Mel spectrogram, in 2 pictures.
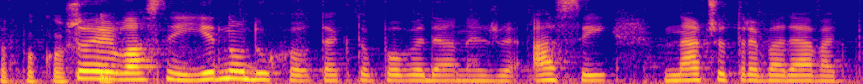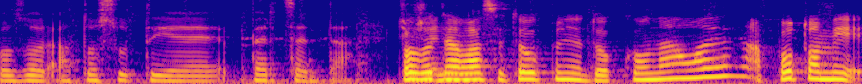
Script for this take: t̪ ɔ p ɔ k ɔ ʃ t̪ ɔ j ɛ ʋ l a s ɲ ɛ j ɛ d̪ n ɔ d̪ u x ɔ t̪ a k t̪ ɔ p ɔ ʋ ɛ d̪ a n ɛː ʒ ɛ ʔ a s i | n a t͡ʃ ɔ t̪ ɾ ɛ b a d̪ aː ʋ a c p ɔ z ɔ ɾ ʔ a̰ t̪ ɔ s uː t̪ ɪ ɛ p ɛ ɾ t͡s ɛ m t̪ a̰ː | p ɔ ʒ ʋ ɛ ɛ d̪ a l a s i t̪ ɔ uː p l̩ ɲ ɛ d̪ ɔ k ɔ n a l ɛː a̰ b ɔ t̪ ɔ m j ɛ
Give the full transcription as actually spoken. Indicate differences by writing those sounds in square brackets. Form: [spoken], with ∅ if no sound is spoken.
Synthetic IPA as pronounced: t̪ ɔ p ɔ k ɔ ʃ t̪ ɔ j ɛ ʋ l a s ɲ ɛ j ɛ d̪ n ɔ d̪ u x ɔ t̪ a k t̪ ɔ p ɔ ʋ ɛ d̪ a n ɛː ʒ ɛ ʔ a s i | n a t͡ʃ ɔ t̪ ɾ ɛ b a d̪ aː ʋ a c p ɔ z ɔ ɾ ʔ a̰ t̪ ɔ s uː t̪ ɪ ɛ p ɛ ɾ t͡s ɛ [n] t̪ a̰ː | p ɔ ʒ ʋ ɛ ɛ d̪ a l a s i t̪ ɔ uː p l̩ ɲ ɛ d̪ ɔ k ɔ n a l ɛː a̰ [p] ɔ t̪ ɔ m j ɛ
